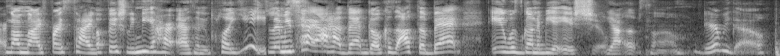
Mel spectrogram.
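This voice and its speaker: Young woman vlogger, high-ish clear bright voice, sassy slangy storytime talking straight to viewers. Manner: chatty, sassy, slangy, addresses viewers directly. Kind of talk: casual storytime monologue. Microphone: on-camera mic.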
